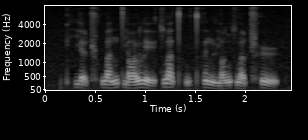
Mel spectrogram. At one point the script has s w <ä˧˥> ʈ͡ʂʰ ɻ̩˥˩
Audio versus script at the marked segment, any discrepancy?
no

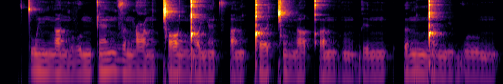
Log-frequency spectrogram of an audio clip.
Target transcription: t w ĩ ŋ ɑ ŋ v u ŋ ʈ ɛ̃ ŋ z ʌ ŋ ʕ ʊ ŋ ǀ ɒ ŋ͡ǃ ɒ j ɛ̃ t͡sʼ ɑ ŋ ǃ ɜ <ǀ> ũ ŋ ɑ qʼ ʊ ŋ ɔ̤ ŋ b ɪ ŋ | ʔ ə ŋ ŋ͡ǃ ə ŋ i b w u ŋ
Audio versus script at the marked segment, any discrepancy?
no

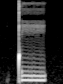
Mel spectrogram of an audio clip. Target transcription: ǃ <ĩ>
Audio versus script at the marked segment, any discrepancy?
yes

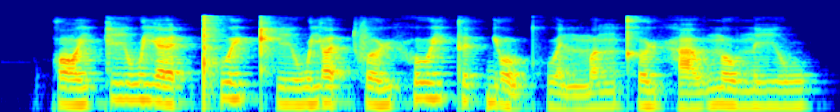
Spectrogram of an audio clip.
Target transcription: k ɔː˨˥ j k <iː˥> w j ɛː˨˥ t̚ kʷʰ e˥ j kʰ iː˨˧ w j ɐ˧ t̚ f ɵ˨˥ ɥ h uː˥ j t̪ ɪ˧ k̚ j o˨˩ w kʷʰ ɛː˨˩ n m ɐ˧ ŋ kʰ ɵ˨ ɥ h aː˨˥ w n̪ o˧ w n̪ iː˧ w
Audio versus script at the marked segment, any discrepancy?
no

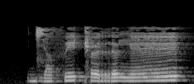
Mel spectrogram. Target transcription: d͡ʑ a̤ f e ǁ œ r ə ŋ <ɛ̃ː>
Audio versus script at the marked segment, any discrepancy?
no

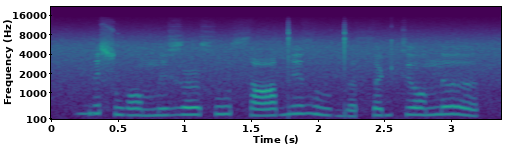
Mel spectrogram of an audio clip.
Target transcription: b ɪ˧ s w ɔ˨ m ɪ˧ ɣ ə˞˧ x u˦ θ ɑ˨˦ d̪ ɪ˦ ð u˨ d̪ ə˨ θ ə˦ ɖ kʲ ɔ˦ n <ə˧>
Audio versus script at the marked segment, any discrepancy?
yes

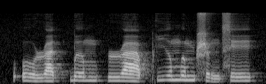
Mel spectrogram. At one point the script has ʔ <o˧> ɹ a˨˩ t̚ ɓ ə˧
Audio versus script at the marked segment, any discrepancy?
yes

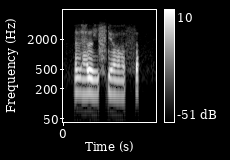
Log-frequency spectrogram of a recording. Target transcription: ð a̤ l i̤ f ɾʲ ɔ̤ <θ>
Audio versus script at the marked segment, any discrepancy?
no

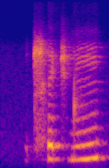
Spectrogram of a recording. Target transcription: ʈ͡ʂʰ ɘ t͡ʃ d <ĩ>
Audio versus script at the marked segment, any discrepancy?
no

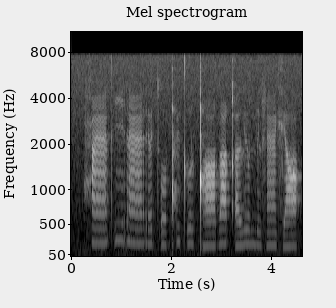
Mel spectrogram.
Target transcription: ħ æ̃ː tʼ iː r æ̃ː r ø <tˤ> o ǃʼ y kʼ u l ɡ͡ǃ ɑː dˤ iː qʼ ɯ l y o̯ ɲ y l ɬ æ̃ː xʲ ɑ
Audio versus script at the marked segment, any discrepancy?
yes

